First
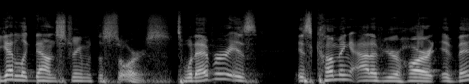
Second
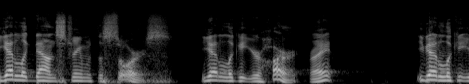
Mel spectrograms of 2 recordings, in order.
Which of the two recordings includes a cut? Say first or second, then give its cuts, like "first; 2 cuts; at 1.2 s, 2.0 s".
first; 1 cut; at 1.8 s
